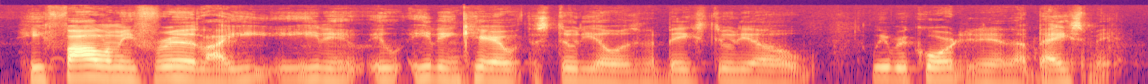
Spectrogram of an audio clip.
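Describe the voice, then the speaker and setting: A man with an American accent talks at a very fast pace. His pitch is fairly high and his intonation fairly even. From Topeka, Kansas (central Topeka). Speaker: singer. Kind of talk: casual chat.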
